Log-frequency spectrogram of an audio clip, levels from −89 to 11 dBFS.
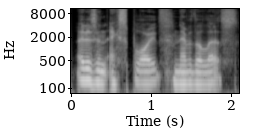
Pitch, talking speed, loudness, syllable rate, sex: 135 Hz, 140 wpm, -17 LUFS, 5.1 syllables/s, male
